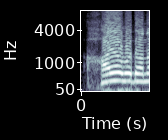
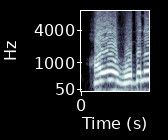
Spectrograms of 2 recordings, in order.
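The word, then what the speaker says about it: हयवदन: गिरीश देखिए तो जरा सा, गिरीश कर्नाड हायावदाना लिखे हैं, ठीक है ना। हायावदना इसका सही उच्चारण है, हायावदना। हाया मतलब होता है घोड़ा, वदन मतलब शरीर।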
